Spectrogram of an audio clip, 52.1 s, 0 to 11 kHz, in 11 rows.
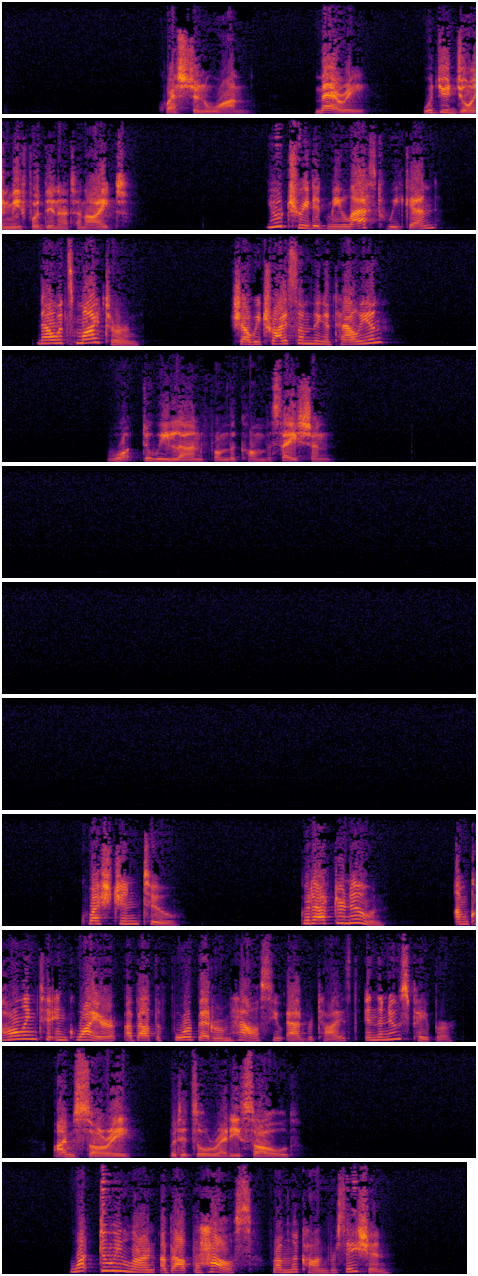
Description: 在线英语听力室104的听力文件下载,英语四级听力-短对话-在线英语听力室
